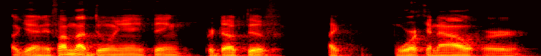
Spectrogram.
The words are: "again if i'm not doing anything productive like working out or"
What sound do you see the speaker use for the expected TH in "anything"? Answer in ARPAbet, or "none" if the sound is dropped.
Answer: TH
